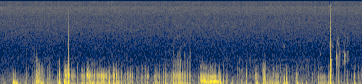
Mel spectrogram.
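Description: Continuous low gurgling and rumbling with bubbly bursts, typical stomach growling from gas and fluid moving through the gut.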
